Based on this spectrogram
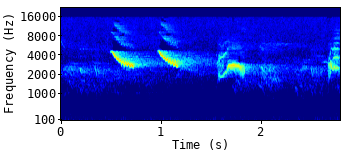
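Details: Song thrush singing in the dark at 4.45am from a tall tree near the Curragheen River, Cork City, Ireland: two loud descending whistled slurs repeated, followed by a rounded warbled note and a short final call.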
